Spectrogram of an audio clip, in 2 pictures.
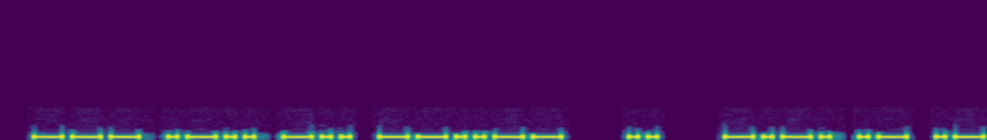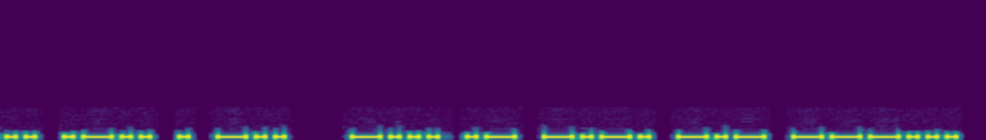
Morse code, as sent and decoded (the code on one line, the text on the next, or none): --- .-.. -.. --..-- / .. / -.-. .- .-.. .-.. -.. / -... .- -.-. -.- ---...
OLD, I CALLED BACK:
